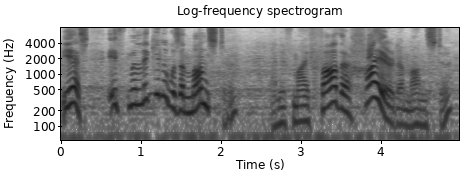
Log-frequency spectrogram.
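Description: A man's voice: high-pitched, huge pitch swings, normal speed, fairly bright tone, heavily acted. A man voicing a self-pitying, entitled royal heir in a video game, theatrical and indignant. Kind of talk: video game cutscene acting.

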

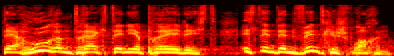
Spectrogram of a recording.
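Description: A man voicing a furious, despairing old pope who shouts in slow outbursts, in a horror story reading. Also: high-pitched, lively intonation, creaky, voice pushed up, heavily acted. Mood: enraged. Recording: cavernous long reverb.

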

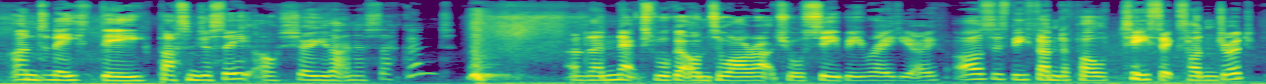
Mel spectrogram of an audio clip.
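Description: A woman's voice: medium pitch, darkish tone. A young British woman giving a casual, jokey hands-on tutorial with playful, self-deprecating slang. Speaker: vlogger presenting a car DIY guide. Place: residential street, outside and inside a car. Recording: noisy outdoor car recording.

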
